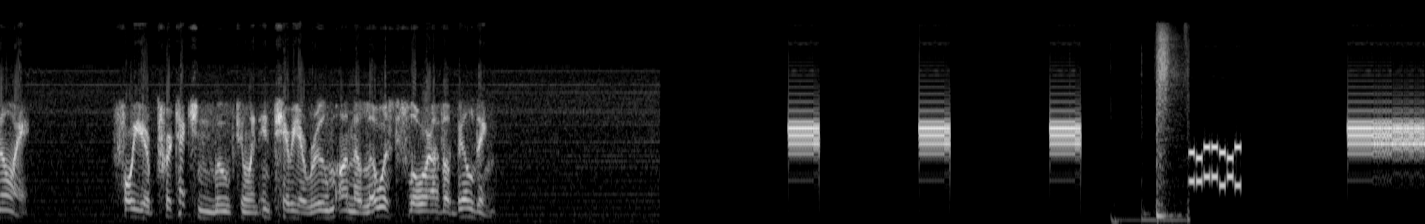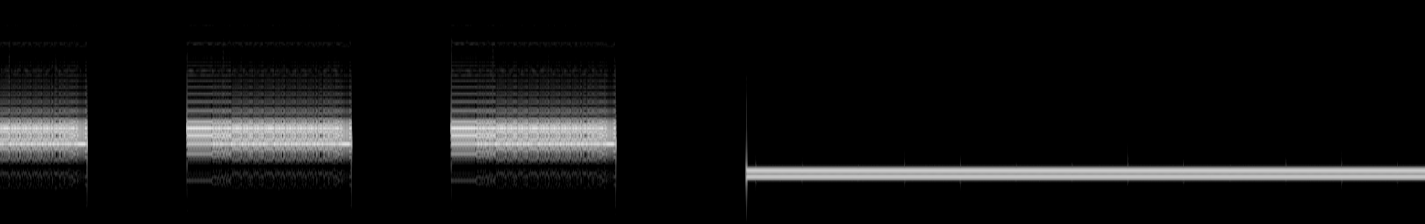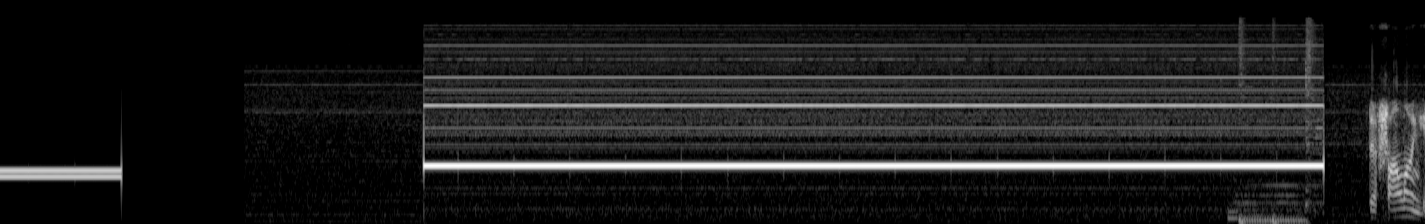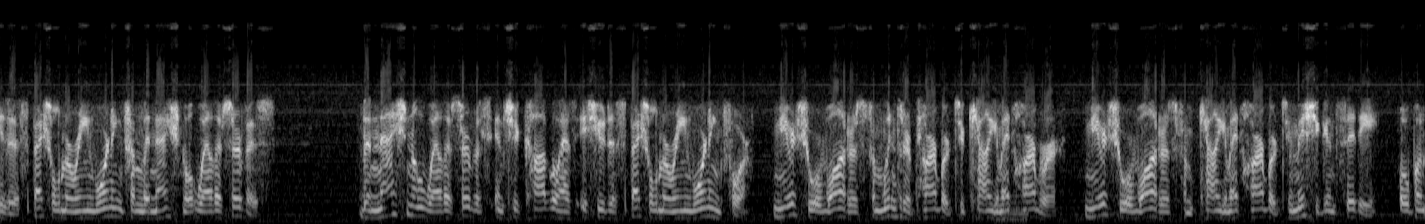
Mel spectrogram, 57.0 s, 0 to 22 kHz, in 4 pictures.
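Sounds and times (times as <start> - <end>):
two-tone attention signal: 39.6 - 41.8
buzzing data bursts: 40.8 - 41.8
steady alert tone: 40.8 - 41.8, 52.6 - 53.4
warbling glitch: 40.8 - 41.8.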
